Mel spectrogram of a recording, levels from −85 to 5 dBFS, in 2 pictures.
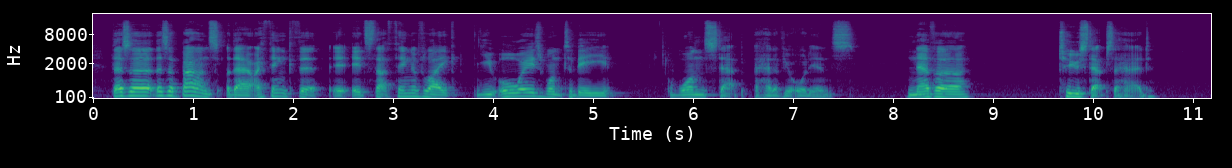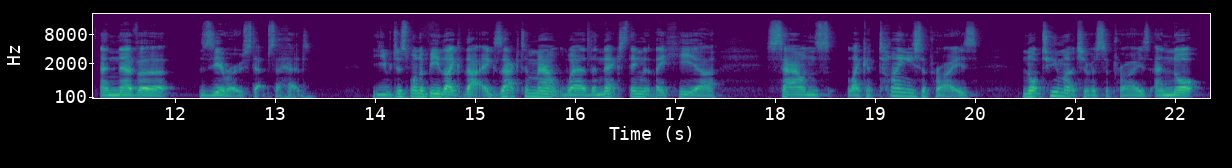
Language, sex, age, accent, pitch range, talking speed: English, male, 20-39, British, 100-135 Hz, 170 wpm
